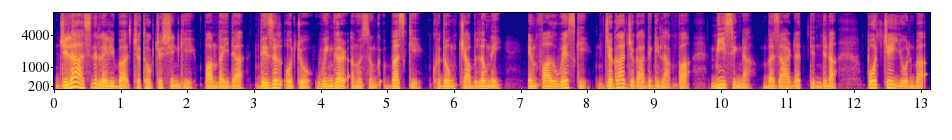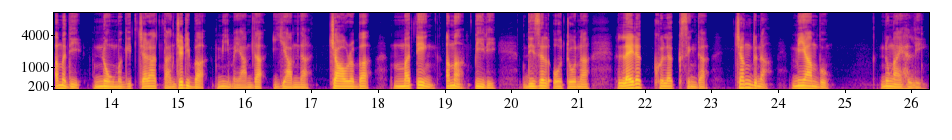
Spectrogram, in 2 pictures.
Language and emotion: Manipuri, neutral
